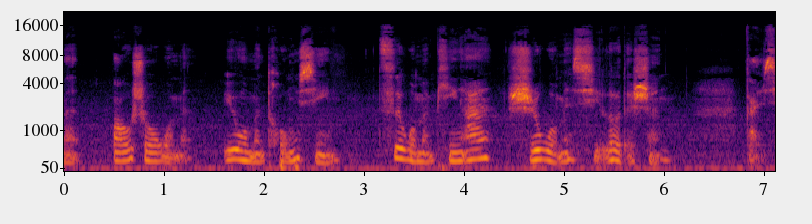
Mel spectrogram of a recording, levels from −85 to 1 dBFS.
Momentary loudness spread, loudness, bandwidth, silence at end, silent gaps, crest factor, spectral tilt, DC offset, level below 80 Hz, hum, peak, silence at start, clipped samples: 19 LU; -25 LUFS; 16 kHz; 0 s; none; 20 dB; -2.5 dB/octave; under 0.1%; -46 dBFS; none; -8 dBFS; 0 s; under 0.1%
